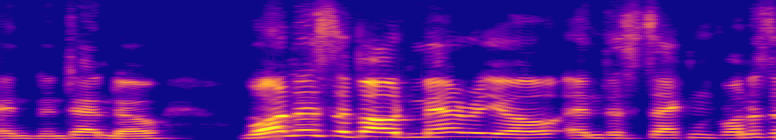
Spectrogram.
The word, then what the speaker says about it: Mario: It's pronounced Mario because we interviewed Charles Martinet and he says Mario himself.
